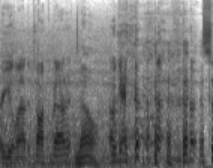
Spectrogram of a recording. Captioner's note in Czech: Both Laugh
